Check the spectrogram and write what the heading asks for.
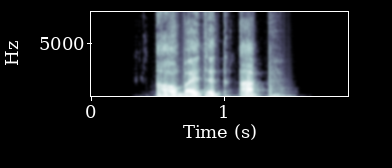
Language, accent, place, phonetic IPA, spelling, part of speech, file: German, Germany, Berlin, [ˌaʁbaɪ̯tət ˈap], arbeitet ab, verb, De-arbeitet ab.ogg
- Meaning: inflection of abarbeiten: 1. third-person singular present 2. second-person plural present 3. second-person plural subjunctive I 4. plural imperative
